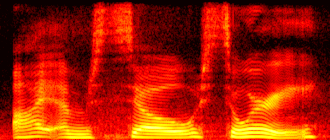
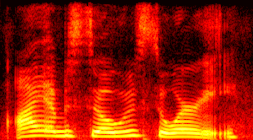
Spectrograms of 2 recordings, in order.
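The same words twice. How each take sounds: First: Slow, drawn-out sorry with a lift at the end; slow heartfelt "I am so sorry"; sincere apology. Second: "I" pushed up and out, a little slow; "I am so sorry" with the weight on "I"; stress on I. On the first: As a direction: stretch out "sorry" and let it rise, deeply apologetic. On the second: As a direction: lean on "I" to take the blame. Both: Real, not acted.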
